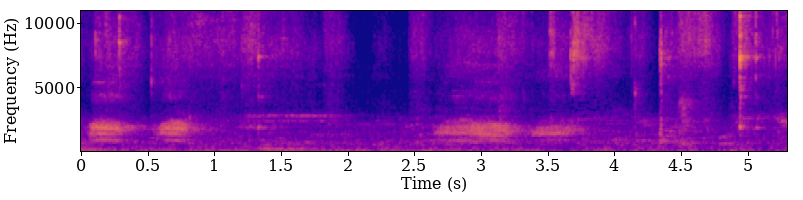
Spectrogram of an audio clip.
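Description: A bird calling in short harsh cries, one pair right at the start and another pair about two and a half seconds in. A few faint clicks are scattered through, with one sharp click near the end.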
